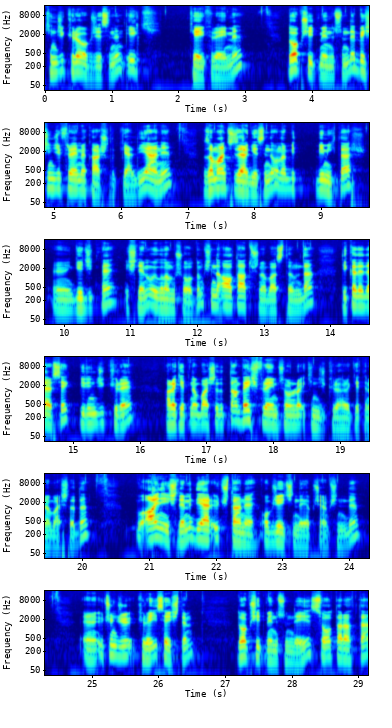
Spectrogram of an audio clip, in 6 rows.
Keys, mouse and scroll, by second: 12.6 alt+a, 23.9 Escape, 25.2-26.9 right drag.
